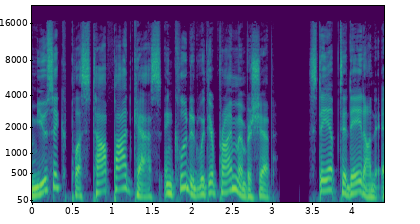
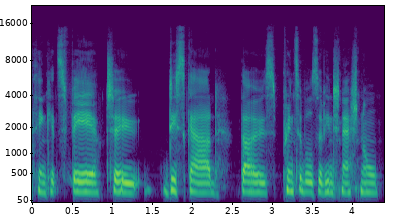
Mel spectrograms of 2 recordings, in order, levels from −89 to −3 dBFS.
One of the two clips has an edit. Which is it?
second; 1 cut; at 0.9 s

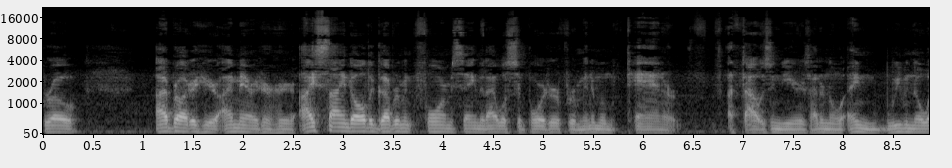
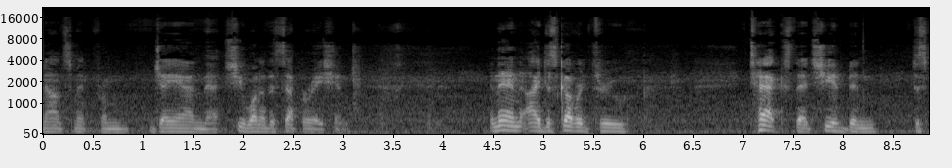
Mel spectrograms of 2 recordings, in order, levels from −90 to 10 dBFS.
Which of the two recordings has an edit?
second; 1 cut; at 4.6 s

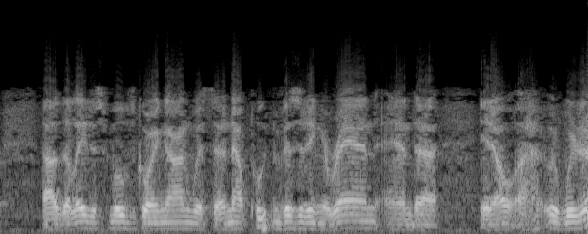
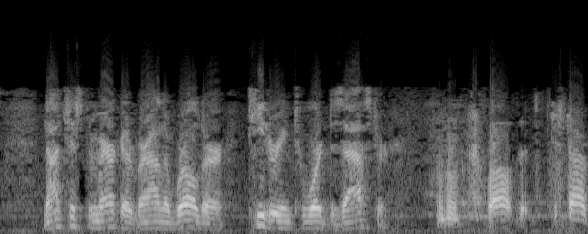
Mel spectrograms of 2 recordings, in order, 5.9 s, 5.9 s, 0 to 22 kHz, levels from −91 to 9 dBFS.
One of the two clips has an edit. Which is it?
first; 1 cut; at 4.7 s

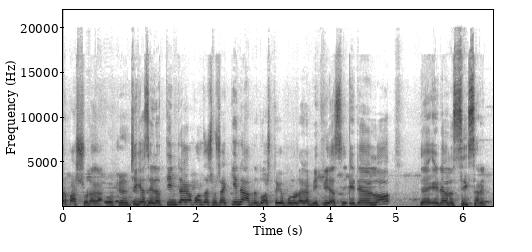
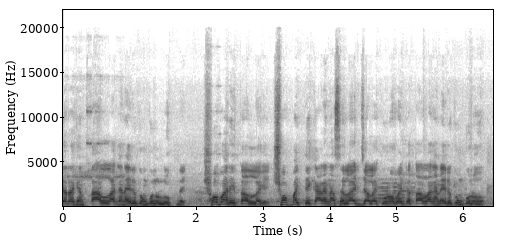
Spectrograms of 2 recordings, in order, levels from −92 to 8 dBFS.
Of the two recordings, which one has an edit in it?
first; 1 cut; at 4.3 s

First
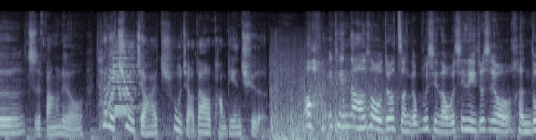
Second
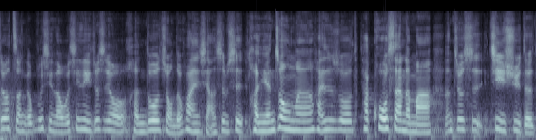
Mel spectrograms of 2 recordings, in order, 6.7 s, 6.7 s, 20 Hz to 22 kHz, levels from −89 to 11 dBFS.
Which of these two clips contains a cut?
second; 3 cuts; at 3.1 s, 4.5 s, 5.5 s

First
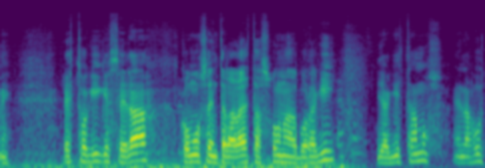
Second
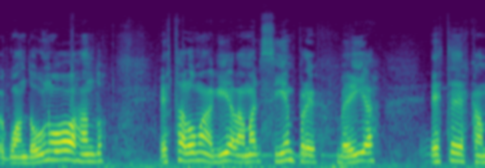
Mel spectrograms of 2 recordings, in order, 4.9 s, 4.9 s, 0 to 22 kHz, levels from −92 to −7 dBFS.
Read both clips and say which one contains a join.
first; 1 cut; at 3.4 s

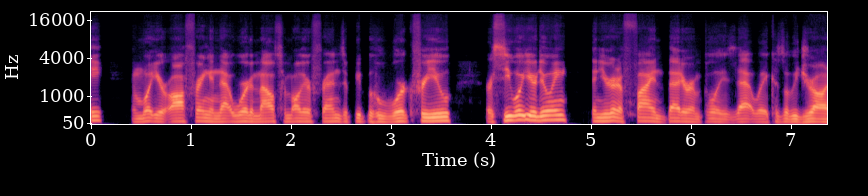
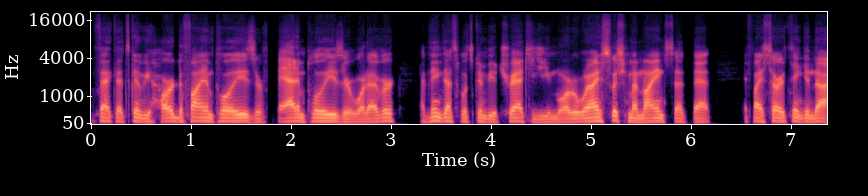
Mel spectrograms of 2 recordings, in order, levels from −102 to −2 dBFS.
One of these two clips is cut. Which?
second; 1 cut; at 1.8 s

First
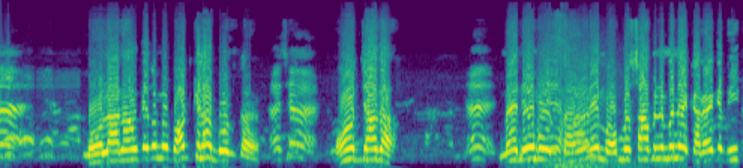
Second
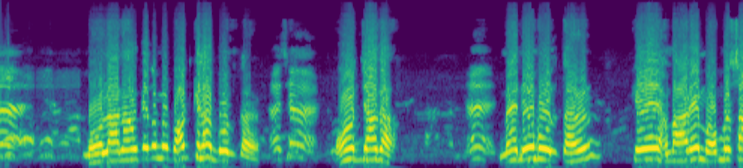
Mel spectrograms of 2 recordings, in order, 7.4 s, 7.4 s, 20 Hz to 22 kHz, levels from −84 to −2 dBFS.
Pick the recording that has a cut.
first; 1 cut; at 5.9 s

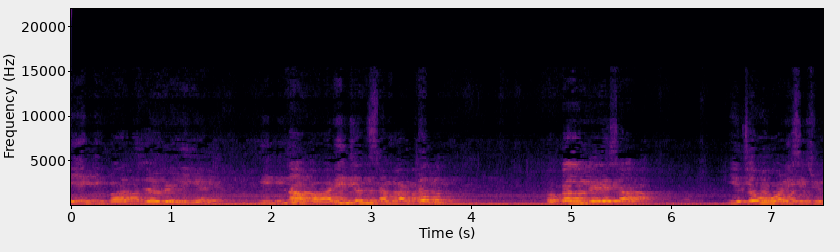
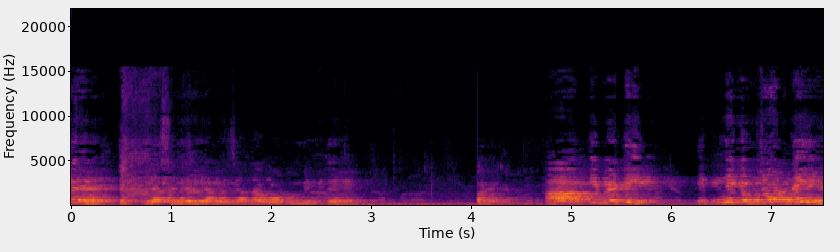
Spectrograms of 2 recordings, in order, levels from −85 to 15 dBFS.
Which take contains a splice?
second; 1 cut; at 4.1 s

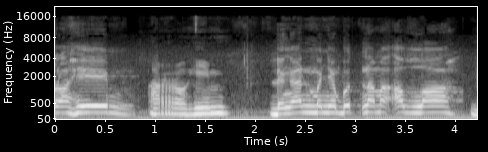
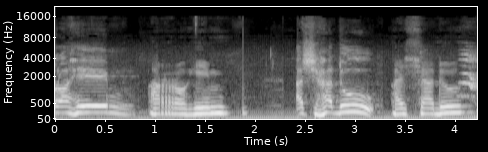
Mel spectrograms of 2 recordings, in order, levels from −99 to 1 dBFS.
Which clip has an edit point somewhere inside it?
second; 1 cut; at 2.0 s

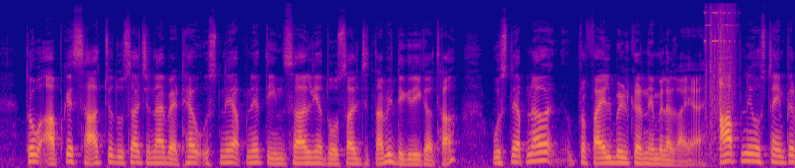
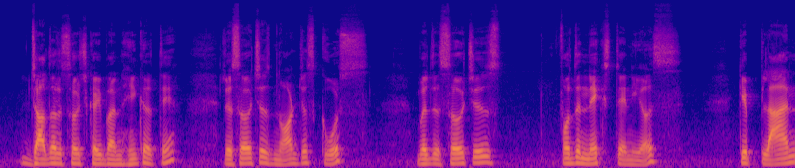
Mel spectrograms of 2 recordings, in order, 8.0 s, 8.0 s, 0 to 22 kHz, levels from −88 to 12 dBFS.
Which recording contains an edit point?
first; 1 cut; at 7.0 s

